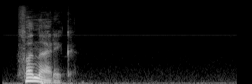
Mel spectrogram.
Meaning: 1. diminutive of фона́рь (fonárʹ): (small) lantern, (small) flashlight 2. torch, flashlight; headlamp, handlamp
- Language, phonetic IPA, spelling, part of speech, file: Russian, [fɐˈnarʲɪk], фонарик, noun, Ru-фонарик.ogg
